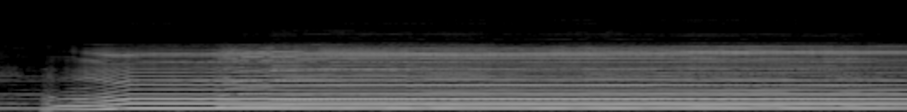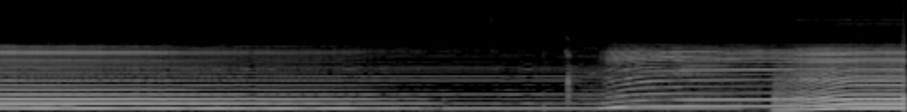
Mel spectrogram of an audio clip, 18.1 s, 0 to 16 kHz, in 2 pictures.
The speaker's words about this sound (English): Now take a deep breath into the belly. While breathing out, make the humming sound 10 times, as long as possible.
